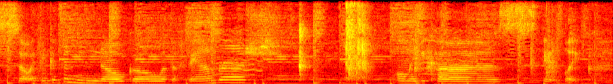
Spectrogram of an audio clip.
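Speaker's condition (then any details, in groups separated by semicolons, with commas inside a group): No condition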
